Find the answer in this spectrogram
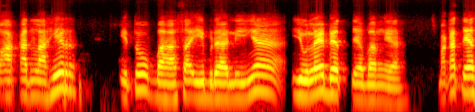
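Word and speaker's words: יולדת: Yud lamed dalet taf ya, yuledet dibacanya, ini saya hitamkan.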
